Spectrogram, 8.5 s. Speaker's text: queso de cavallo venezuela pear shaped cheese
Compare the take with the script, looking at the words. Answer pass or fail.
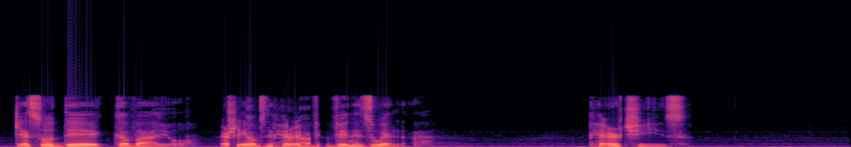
fail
